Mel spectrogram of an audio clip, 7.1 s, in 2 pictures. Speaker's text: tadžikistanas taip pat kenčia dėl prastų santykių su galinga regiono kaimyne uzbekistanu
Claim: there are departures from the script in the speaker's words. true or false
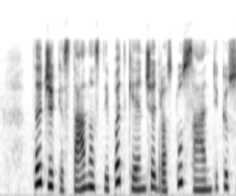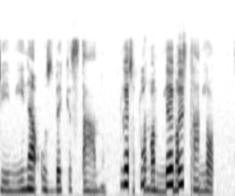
true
